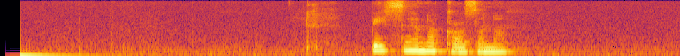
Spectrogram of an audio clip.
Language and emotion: Russian, sad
